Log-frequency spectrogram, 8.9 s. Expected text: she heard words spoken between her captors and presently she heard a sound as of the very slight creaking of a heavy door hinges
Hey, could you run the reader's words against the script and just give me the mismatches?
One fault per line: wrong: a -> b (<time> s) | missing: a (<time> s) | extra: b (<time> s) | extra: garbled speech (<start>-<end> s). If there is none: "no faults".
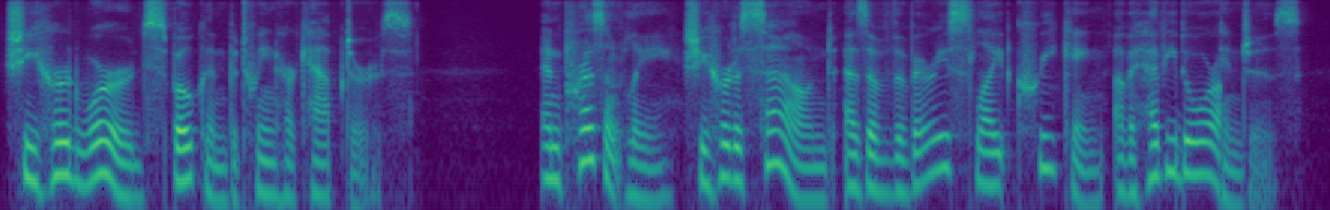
no faults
